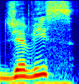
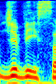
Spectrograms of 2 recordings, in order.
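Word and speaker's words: Gewiss: Eh, och ska man uttala det på italienska med GE, då blir det mjukt G. Då blir det Gevis.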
